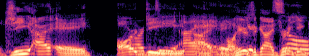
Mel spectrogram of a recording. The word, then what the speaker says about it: Giardia: 9 out of 10 of us got Jarda. Is that how you say it? Jarda? Jaundice? No. Jarda? Google it. And believe me, everyone, Giardia.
